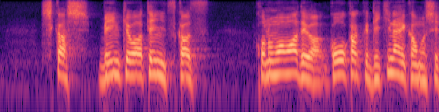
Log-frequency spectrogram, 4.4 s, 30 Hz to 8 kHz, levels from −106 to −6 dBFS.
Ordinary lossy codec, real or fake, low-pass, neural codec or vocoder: none; fake; 7.2 kHz; vocoder, 44.1 kHz, 128 mel bands every 256 samples, BigVGAN v2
